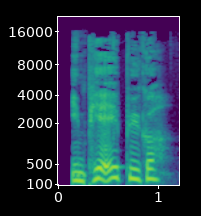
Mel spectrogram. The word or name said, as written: imperiebygger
